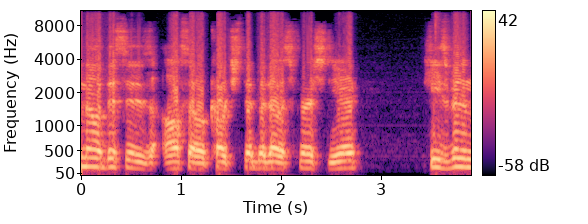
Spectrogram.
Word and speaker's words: Thibodeau: Coach Thibodeau, and we call him Tibbs for short.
